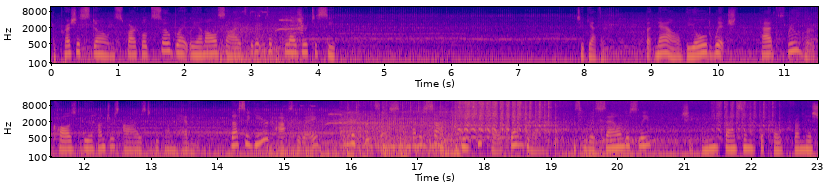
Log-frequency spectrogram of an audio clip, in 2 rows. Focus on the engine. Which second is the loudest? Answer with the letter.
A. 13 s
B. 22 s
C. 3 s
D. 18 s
D.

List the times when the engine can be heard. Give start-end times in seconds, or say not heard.
0.0-22.9.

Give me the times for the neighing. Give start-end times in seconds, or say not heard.
2.3-3.8, 14.6-16.1.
